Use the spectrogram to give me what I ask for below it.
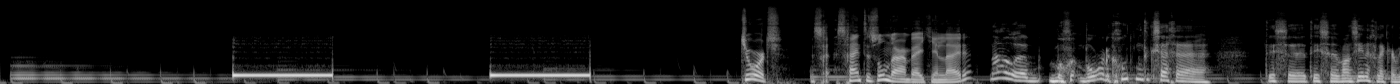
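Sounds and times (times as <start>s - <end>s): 
ringing tone beeps of an outgoing phone call: 2.3s - 3.5s, 4.9s - 6.0s
speech: 7.4s - 13.9s.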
